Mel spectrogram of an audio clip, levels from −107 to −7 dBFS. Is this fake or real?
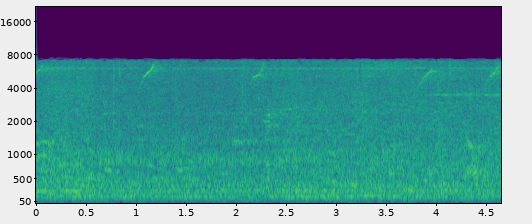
real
